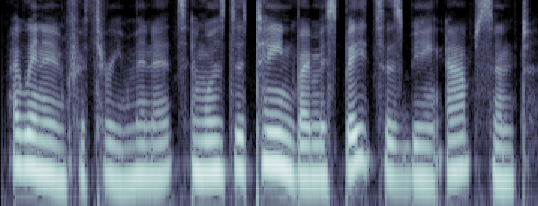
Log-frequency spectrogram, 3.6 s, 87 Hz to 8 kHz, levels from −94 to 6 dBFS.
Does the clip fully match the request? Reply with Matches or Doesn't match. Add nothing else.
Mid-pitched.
Matches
